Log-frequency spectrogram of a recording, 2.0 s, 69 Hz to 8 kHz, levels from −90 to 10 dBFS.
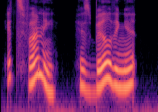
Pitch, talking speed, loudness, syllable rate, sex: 225 Hz, 120 wpm, -17 LUFS, 4.6 syllables/s, female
